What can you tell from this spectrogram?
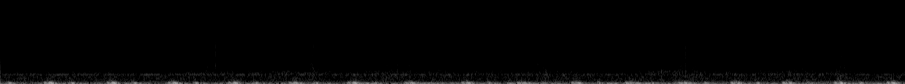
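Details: Deep, forceful, pounding male heartbeat at about 100 beats a minute, with heavy breathing, faint breathy noise and a low hum behind it: a rapid pounding heartbeat.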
